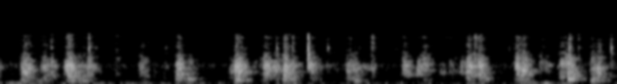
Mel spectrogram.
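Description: Rain drumming: drops striking a hard surface close to the microphone in quick, irregular taps, several a second.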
